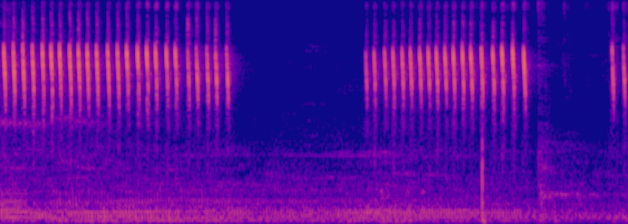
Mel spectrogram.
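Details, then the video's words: Bar-winged prinia (ciblek sawah) 'tembakan' song for provoking other prinias: two long bursts of quick, shrill ticking notes separated by a one-second hush, then a short fresh burst at the end. "Suara Tembakan Ampuh Untuk Pancingan Ciblek Sawah Anda"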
